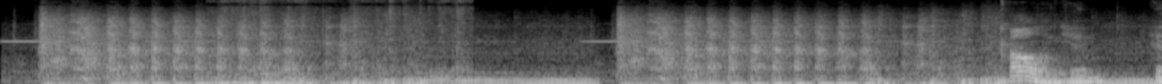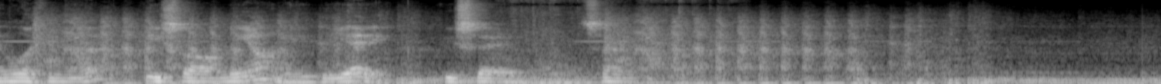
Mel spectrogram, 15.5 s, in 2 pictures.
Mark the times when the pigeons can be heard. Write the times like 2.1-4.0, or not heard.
1.4-3.1, 11.0-12.7.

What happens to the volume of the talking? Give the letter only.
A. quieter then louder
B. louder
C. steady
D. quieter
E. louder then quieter
C.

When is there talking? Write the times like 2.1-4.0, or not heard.
6.6-12.0.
